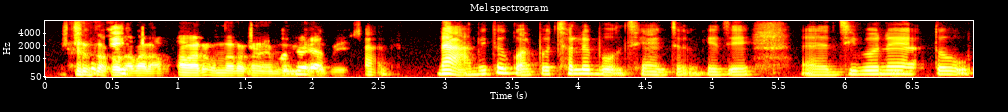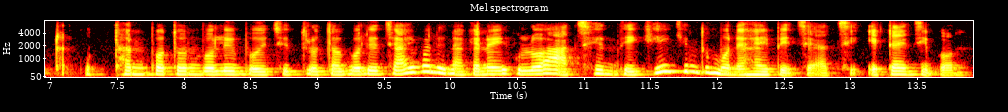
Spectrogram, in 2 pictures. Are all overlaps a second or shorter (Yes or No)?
Yes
